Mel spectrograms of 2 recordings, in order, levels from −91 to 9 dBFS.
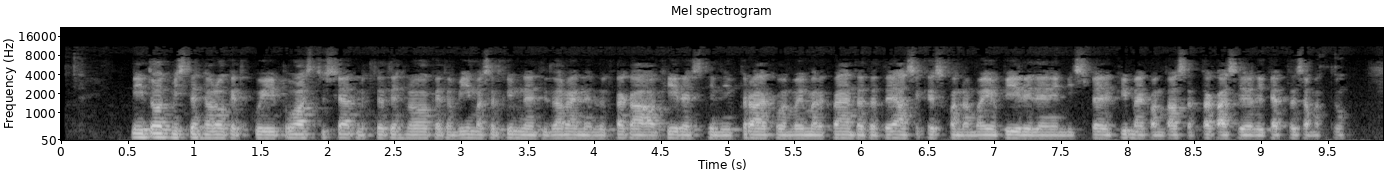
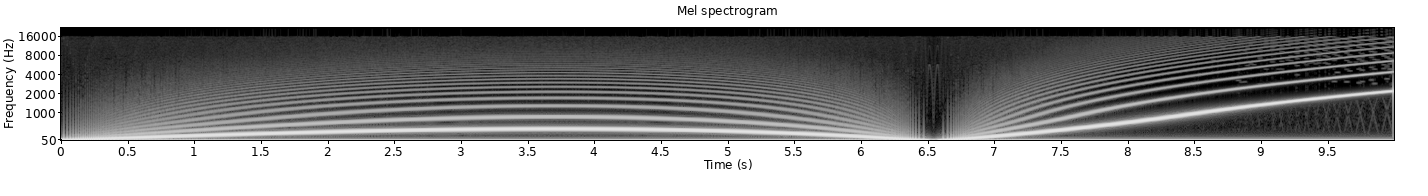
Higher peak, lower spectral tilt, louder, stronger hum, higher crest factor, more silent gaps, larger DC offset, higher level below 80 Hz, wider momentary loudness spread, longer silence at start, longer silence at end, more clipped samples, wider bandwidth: about the same, -2 dBFS vs 0 dBFS; about the same, -5.5 dB/octave vs -6.5 dB/octave; second, -18 LUFS vs -5 LUFS; neither; first, 16 dB vs 6 dB; neither; second, under 0.1% vs 30%; second, -54 dBFS vs -16 dBFS; about the same, 5 LU vs 3 LU; first, 0.55 s vs 0 s; first, 0.25 s vs 0 s; second, under 0.1% vs 4%; second, 10.5 kHz vs 16 kHz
